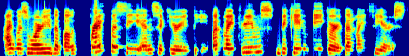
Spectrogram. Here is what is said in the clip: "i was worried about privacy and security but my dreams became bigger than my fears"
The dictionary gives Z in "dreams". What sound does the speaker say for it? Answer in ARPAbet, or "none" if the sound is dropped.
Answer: S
